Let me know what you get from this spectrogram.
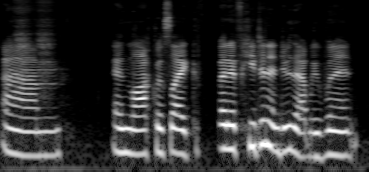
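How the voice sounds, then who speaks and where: Female co-host, slightly low register, informal book-club chat with emphatic, slangy phrasing. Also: fairly even intonation, unhurried, smooth. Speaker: podcast co-host. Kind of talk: casual book discussion chat.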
